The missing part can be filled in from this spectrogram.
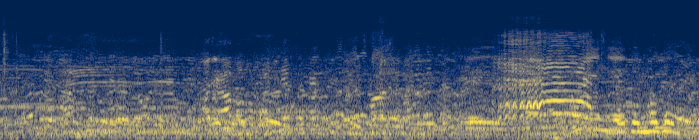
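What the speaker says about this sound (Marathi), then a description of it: "मेंढ्या बघा मेंढ्या सुद्धा आज बाजारात बऱ्याच आलेले आहेत" Several sheep bleat amid a busy crowd at the large goat and sheep market in Chakan, Maharashtra, their calls rising over steady chatter and a louder burst of bleating near the end.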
